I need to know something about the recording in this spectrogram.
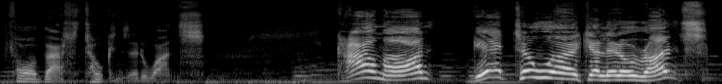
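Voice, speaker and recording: A man's voice: high voice, very animated, extremely slow, faint music behind, heavily acted. Grumpy old boiler man voiced by a man. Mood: irritated, bossy. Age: older. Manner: barking, irritable orders. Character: grumpy old spider-limbed boiler man, bossy and gruff. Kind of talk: amateur cartoon voice-acting demo.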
